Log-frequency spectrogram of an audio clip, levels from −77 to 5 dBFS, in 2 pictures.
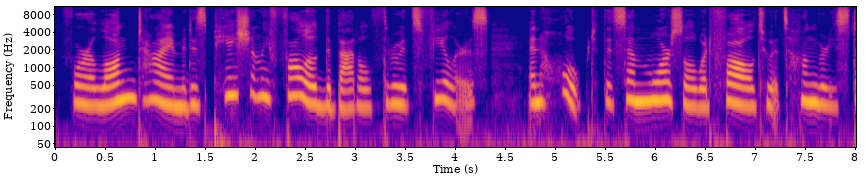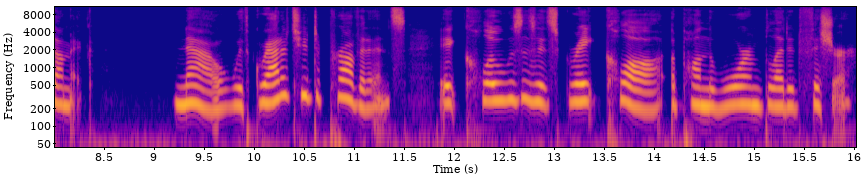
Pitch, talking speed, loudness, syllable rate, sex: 250 Hz, 145 wpm, -18 LUFS, 4.2 syllables/s, female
